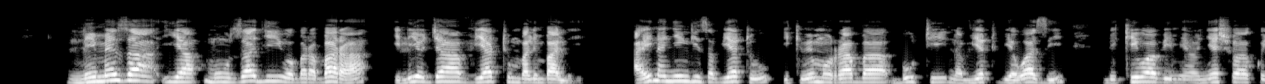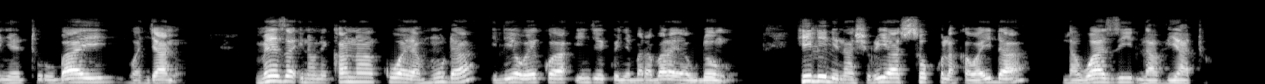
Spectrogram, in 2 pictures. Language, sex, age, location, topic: Swahili, male, 25-35, Kisumu, finance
